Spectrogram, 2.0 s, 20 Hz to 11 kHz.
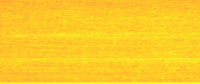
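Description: A Kubota BX23S tractor's hydraulics strain steadily to lift the backhoe cylinder, giving a loud, constant engine drone with a strong sustained hum that holds without a break.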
